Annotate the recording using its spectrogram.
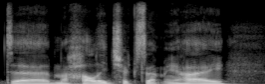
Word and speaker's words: Csikszentmihalyi: Yeah, the thing it does, it puts them in the flow zone such that they can, tap into that river that Mihaly Csikszentmihalyi wrote about in Flow, his book, famous book.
